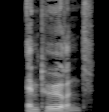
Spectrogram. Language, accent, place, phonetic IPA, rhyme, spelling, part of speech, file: German, Germany, Berlin, [ɛmˈpøːʁənt], -øːʁənt, empörend, verb, De-empörend.ogg
- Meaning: present participle of empören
